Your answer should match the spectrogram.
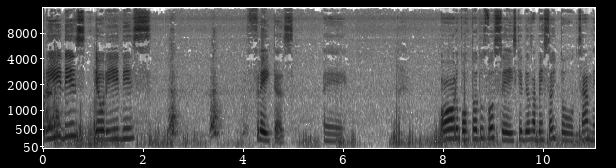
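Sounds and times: low steady background rumble: 0.0 - 11.0.

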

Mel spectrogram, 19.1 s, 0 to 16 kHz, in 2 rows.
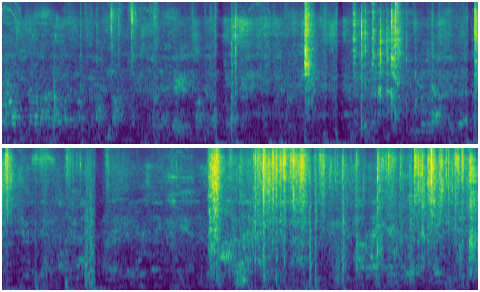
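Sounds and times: cardboard rustling: 8.7 - 11.8, 13.6 - 19.0.

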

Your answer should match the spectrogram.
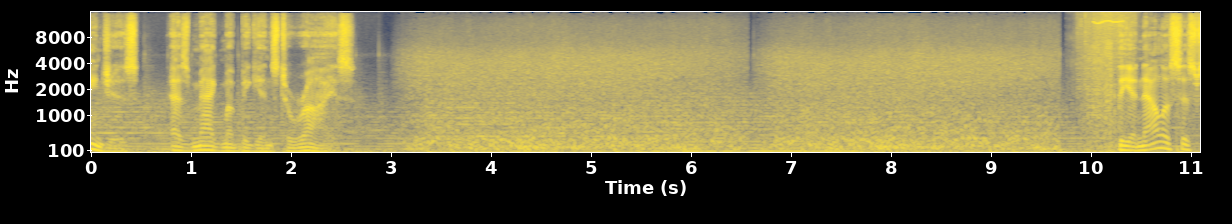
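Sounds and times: steady rushing noise: 2.9 - 10.9.

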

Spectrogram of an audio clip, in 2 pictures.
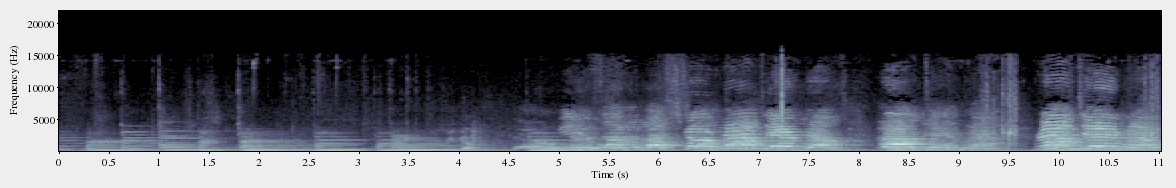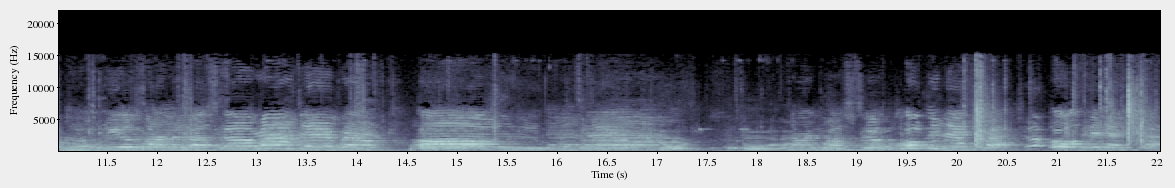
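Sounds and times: children singing together: 4.6 - 22.0.

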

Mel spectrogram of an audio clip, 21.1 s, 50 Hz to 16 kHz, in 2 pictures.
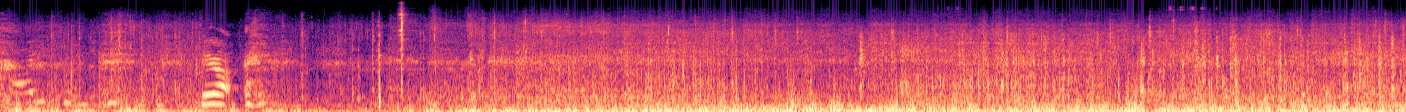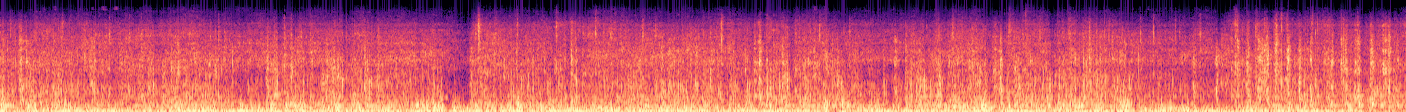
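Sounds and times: tyres rattling on stony trail: 0.0 - 21.0
wind buffeting microphone: 0.0 - 21.0.

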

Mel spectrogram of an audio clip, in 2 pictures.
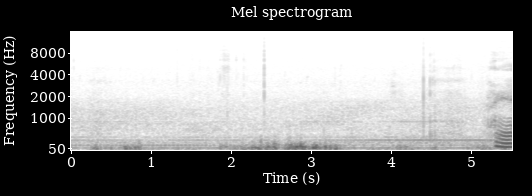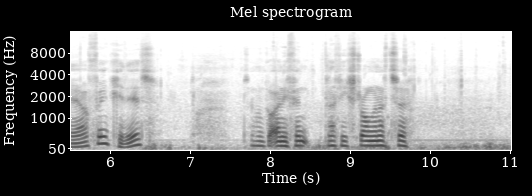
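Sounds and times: faint steady hum: 0.0 - 11.0
wind and handling rumble on microphone: 0.0 - 11.0.

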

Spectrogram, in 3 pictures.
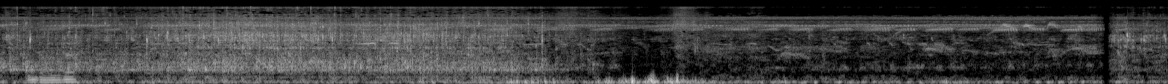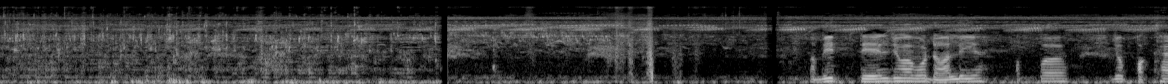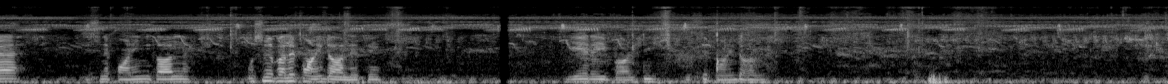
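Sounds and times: fuel pouring into tank: 0.0 - 6.1, 11.1 - 16.2.

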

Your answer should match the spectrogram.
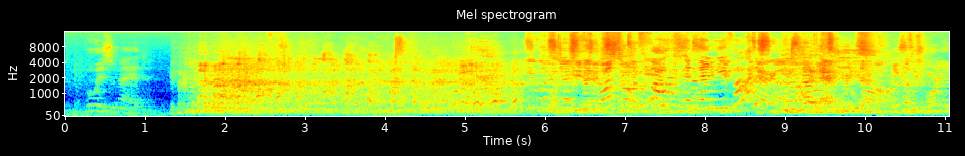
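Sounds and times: overlapping chatter of people: 1.9 - 11.0.

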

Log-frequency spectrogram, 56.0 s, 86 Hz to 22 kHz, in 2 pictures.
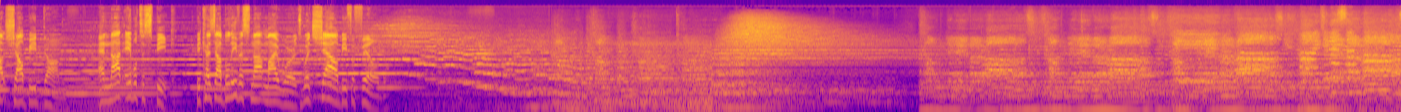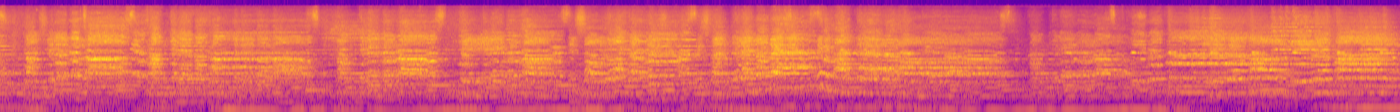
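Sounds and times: large choir singing: 0.0 - 56.0.

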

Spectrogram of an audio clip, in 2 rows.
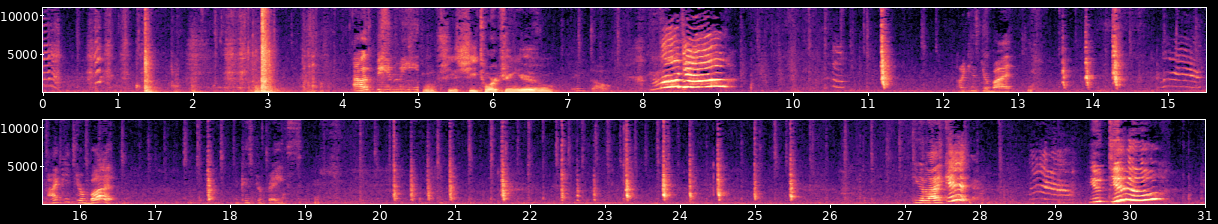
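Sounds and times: kiss smacks: 11.0 - 11.8, 13.6 - 14.6, 17.5 - 18.0, 20.1 - 25.6
loud kiss smack: 11.2 - 11.4, 20.2 - 21.8.

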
